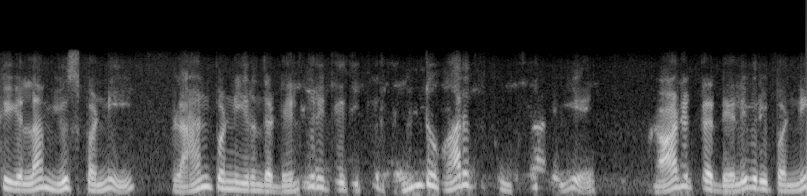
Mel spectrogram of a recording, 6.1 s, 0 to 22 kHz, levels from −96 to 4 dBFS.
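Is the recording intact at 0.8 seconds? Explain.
No. At 0.8 s, as across the whole clip, the speech carries AMR wideband (HD Voice) codec damage. The codec models the voice with a pulse-driven vocal tract filter, and the plainly rough, raspy quality points to one of its lowest rates, around 8.85 kbit/s. Nothing is heard above 7.4 kHz.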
